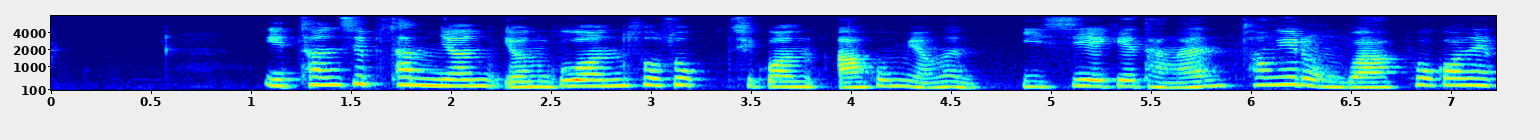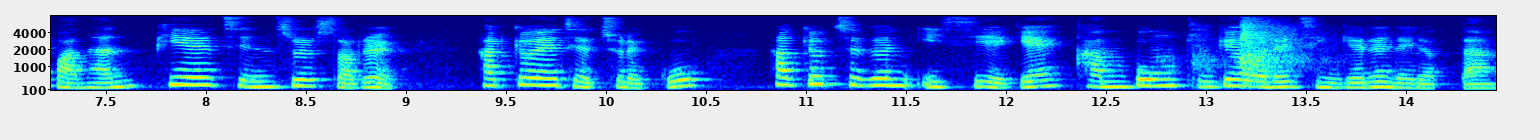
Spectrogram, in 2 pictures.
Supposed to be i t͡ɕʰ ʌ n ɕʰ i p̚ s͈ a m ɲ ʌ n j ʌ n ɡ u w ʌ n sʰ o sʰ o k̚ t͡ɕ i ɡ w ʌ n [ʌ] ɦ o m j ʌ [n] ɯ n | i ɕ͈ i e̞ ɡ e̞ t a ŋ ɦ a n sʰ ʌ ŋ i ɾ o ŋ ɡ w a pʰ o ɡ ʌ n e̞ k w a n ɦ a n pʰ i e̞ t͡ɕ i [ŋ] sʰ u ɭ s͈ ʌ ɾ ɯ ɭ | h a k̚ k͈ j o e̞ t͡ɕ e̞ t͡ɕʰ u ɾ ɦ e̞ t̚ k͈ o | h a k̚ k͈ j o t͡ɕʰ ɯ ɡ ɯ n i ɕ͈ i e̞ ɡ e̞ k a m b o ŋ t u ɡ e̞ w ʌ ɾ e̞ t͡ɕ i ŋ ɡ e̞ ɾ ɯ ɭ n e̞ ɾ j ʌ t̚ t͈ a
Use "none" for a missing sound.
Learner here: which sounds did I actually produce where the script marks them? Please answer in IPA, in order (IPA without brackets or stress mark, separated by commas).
a, ŋ, n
